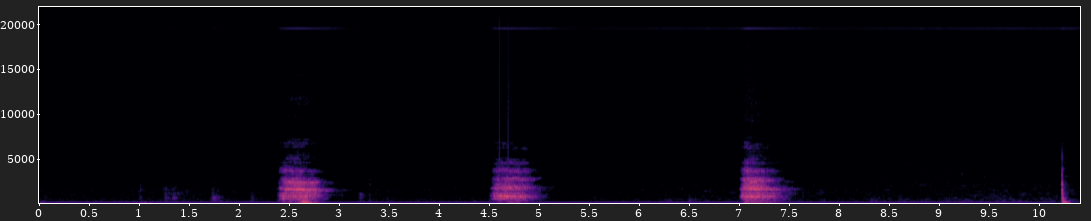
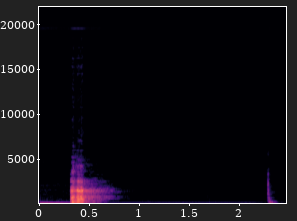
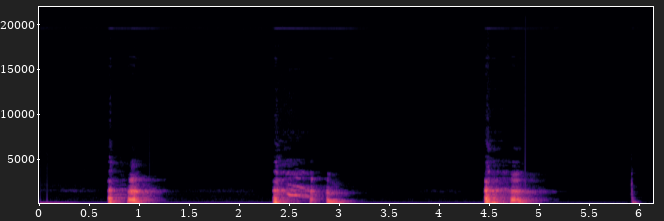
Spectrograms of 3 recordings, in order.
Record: exhalation_length: 10.4 s
exhalation_amplitude: 7087
exhalation_signal_mean_std_ratio: 0.33
cough_length: 2.5 s
cough_amplitude: 32768
cough_signal_mean_std_ratio: 0.22
three_cough_length: 6.1 s
three_cough_amplitude: 32768
three_cough_signal_mean_std_ratio: 0.32
survey_phase: beta (2021-08-13 to 2022-03-07)
age: 65+
gender: Male
wearing_mask: 'No'
symptom_runny_or_blocked_nose: true
smoker_status: Never smoked
respiratory_condition_asthma: false
respiratory_condition_other: false
recruitment_source: Test and Trace
submission_delay: 1 day
covid_test_result: Positive
covid_test_method: ePCR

